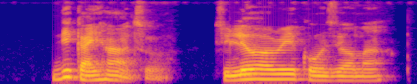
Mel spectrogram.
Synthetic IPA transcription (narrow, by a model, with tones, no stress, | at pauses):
dɪ˦ka˨i˦ɦa˦a˨tʰʊ̰˨ | tu˨le˦ɔ˦ɾɪ˦kɔ˦zi˦ɔ˦ma˦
